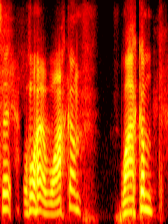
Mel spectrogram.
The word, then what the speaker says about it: Wacom: What, Wacom? Wacom. I say Wacom because it's supposed to be. It's short for. I think it's short for Washington Computing or Washington Communications or something like that.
